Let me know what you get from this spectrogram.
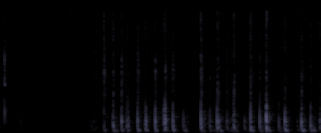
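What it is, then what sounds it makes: Glossy paper magazine. Fingertips tap quickly on an open glossy paper magazine lying flat, its thin stacked pages resting over a soft surface, after a pen briefly traces over the page at the start. After a near-silent opening, about two dozen soft, dull taps follow in rapid, uneven bursts, each dying away almost at once with no ring.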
